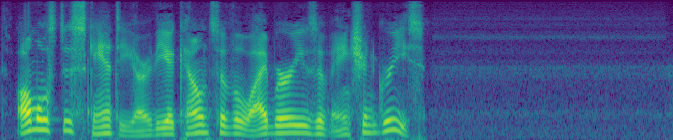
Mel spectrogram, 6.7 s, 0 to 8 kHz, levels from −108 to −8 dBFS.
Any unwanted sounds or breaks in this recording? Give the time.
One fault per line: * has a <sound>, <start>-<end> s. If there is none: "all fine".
all fine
